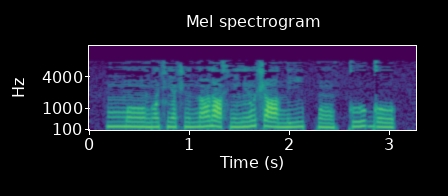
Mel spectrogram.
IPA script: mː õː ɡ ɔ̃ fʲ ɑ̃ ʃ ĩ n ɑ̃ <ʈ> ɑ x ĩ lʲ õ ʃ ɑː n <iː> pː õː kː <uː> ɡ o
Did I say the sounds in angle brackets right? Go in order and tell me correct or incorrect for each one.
incorrect: ɾ, correct, correct

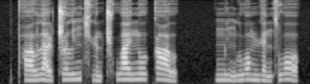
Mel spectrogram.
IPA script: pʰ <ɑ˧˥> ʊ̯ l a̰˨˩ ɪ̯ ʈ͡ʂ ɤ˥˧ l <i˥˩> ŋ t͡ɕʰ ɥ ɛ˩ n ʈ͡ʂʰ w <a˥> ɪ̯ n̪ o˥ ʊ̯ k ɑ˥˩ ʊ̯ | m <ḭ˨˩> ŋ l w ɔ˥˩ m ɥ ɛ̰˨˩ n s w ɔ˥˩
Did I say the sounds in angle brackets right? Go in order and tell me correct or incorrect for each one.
correct, correct, correct, correct

